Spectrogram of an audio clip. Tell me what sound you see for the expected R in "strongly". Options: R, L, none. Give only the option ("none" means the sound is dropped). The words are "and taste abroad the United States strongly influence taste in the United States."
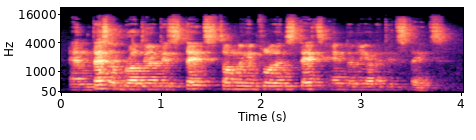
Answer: none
